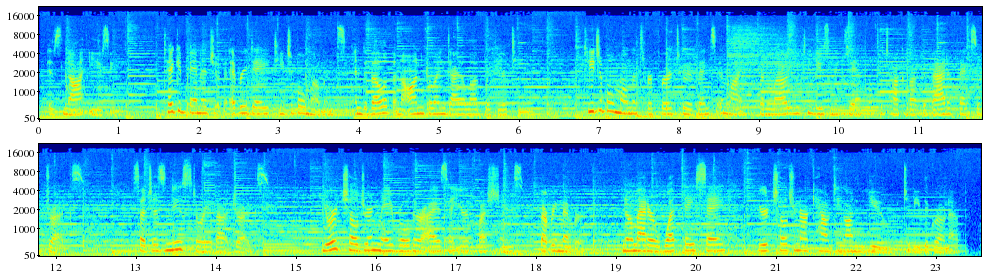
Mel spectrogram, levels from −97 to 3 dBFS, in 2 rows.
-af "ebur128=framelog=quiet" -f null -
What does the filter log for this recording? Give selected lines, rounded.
Integrated loudness:
  I:         -28.4 LUFS
  Threshold: -38.4 LUFS
Loudness range:
  LRA:         2.7 LU
  Threshold: -48.3 LUFS
  LRA low:   -29.7 LUFS
  LRA high:  -27.0 LUFS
